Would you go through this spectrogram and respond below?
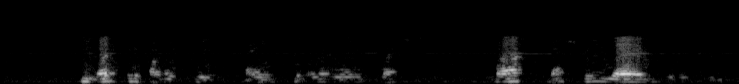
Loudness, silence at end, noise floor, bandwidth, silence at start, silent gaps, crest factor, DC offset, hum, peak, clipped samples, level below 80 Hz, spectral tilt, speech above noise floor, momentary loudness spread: -23 LUFS; 0.95 s; -69 dBFS; 3.8 kHz; 0.8 s; none; 22 dB; under 0.1%; none; -6 dBFS; under 0.1%; -72 dBFS; -11 dB/octave; 46 dB; 27 LU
